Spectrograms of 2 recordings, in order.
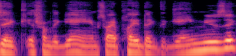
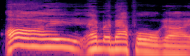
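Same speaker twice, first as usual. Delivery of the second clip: slow, drawn-out mock grandeur, higher pitched; mock trailer hero; 5 semitones higher, much slower than usual. Host mocking the Steve Jobs trailer, slow mock grandeur. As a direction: inflate it like an overblown movie trailer. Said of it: "the trailer was like".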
